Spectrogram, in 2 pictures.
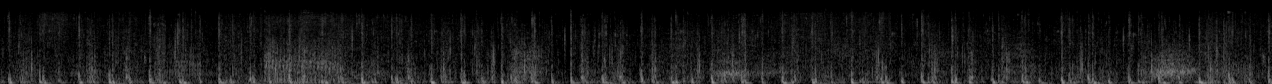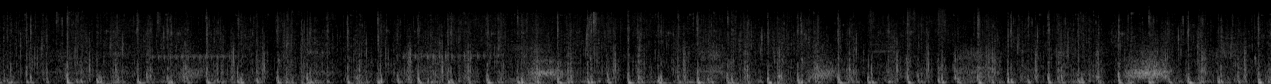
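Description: Horse hooves clip-clop at a steady riding gait in the samurai game Ghost of Tsushima, a continuous rhythmic patter with faint ambient game sounds behind it.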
